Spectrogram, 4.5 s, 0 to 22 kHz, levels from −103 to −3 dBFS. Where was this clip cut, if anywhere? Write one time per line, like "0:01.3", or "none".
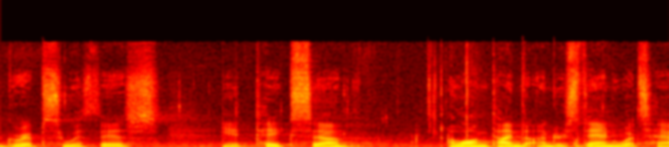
0:01.6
